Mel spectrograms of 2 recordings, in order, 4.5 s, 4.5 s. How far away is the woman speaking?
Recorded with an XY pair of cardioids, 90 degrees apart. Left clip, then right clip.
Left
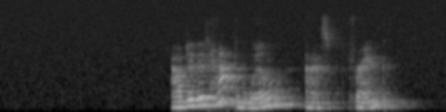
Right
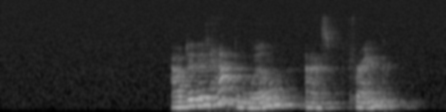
About 1.2 m.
